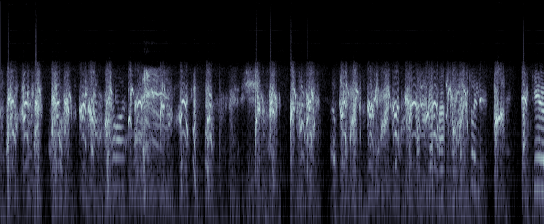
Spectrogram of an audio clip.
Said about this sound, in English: Come now they're barking at somebody.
